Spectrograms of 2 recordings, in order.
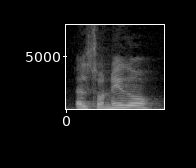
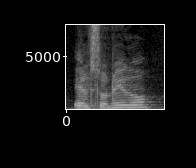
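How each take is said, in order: No difference in how they are said.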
